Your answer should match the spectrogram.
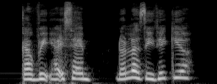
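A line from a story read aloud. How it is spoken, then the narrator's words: Startled cry. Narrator (Vietnamese): Phiên Thiên Báo Tề Đông Giã cũng kêu lên một tiếng sừng sốt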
